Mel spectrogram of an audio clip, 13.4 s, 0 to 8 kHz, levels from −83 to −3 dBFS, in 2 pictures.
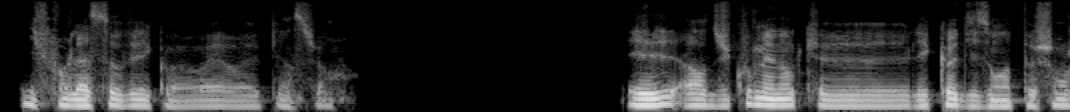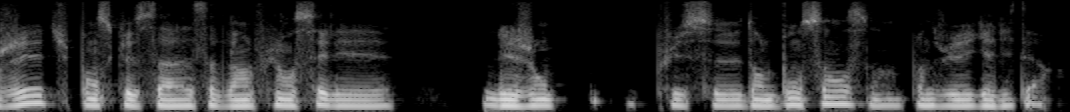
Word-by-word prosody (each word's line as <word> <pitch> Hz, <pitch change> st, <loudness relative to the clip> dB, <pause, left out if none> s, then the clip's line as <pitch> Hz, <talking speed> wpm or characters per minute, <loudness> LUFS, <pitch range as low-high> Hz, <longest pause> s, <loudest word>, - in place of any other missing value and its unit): Il 135 Hz, -4 st, -1 dB
faut 125 Hz, -, -1 dB
la 115 Hz, -2 st, +6 dB
sauver 115 Hz, -2 st, 0 dB
quoi, 105 Hz, -3 st, -8 dB
ouais, 110 Hz, 0 st, -5 dB
ouais, 105 Hz, 0 st, -8 dB
bien 110 Hz, -3 st, -8 dB
sûr. -, -, -13 dB, 1.8 s
Et 125 Hz, +2 st, +7 dB
alors 120 Hz, 0 st, +2 dB
du 110 Hz, 0 st, -4 dB
coup 145 Hz, -, -3 dB
maintenant 120 Hz, -2 st, +7 dB
que 110 Hz, -2 st, -1 dB
les 110 Hz, 0 st, 0 dB
codes, 115 Hz, -1 st, +2 dB
ils 110 Hz, +1 st, -2 dB
ont 110 Hz, -, +3 dB
un -, -, 0 dB
peu 110 Hz, +1 st, -4 dB
changé, 120 Hz, +9 st, 0 dB
tu 150 Hz, -, -19 dB
penses 120 Hz, -2 st, -2 dB
que 120 Hz, -, +2 dB
ça 110 Hz, +1 st, 0 dB
ça 115 Hz, +3 st, -4 dB
va 110 Hz, +1 st, -2 dB
influencer 115 Hz, +2 st, 0 dB
les 110 Hz, -1 st, -2 dB, 0.6 s
les 115 Hz, -2 st, +4 dB
gens 115 Hz, +2 st, +1 dB, 0.7 s
plus, 120 Hz, 0 st, -7 dB
heu, 115 Hz, 0 st, -1 dB
dans 115 Hz, +1 st, 0 dB
le 110 Hz, -, +1 dB
bon 130 Hz, +4 st, 0 dB
sens, 140 Hz, +1 st, -2 dB
hein, 115 Hz, 0 st, -6 dB
point 120 Hz, -, -2 dB
de 120 Hz, -, -1 dB
vue 115 Hz, 0 st, 0 dB
égalitaire? 115 Hz, +5 st, -3 dB
115 Hz, 195 wpm, -24 LUFS, 110-120 Hz, 1.8 s, Et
